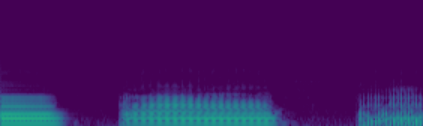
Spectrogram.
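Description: Tuba playing long, low held notes that step downward: the first note ends just under a second in, a second, lower note is held for about two seconds, and a third, lower and buzzier note begins near the end, heading for the lowest note the player can reach, about three octaves below middle C.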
